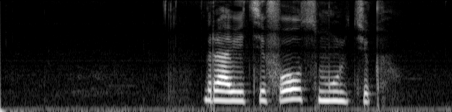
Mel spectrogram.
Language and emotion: Russian, neutral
